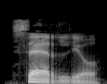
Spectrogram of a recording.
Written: Serlio

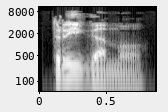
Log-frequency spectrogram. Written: trigamo

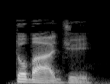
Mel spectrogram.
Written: Tobagi

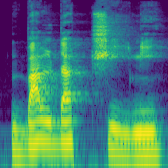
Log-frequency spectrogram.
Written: Baldaccini

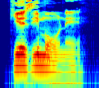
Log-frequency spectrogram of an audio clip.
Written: Chiesimone

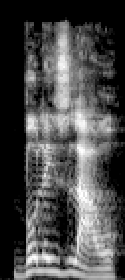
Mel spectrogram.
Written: Boleslao

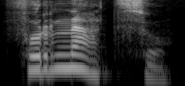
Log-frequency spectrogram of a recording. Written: Fornazzo

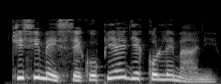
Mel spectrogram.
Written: mettere

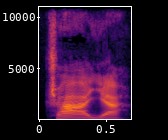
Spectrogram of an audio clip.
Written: Ciaia

